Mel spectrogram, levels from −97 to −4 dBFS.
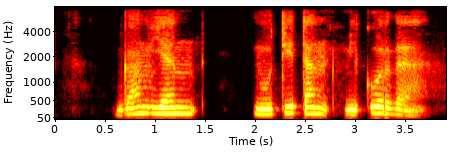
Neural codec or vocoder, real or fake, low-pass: codec, 24 kHz, 0.9 kbps, WavTokenizer, medium speech release version 1; fake; 7.2 kHz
